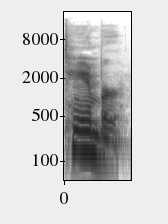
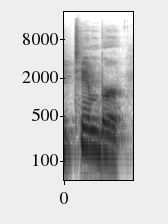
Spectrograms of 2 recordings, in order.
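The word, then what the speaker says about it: timbre: tamber by the way that word is pronounced tamber it's a it's of French origin and it's uh people say timber just a pet peeve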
